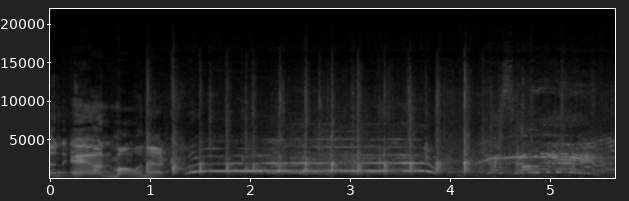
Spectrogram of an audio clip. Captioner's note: audience applauds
